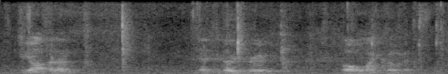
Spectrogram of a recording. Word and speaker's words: Phaeophyta: Once again, Phyta, and the accent on the O, just preceding it, Phaeophyta.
